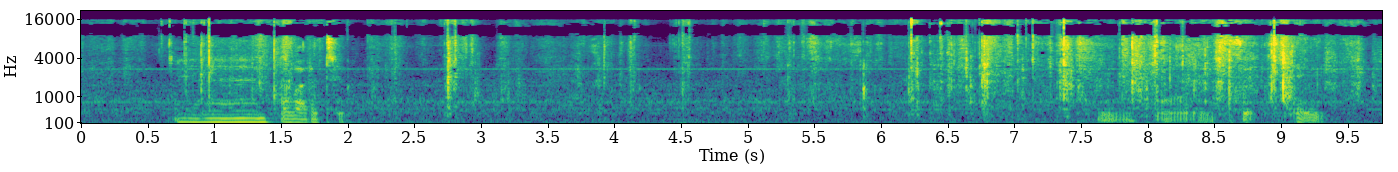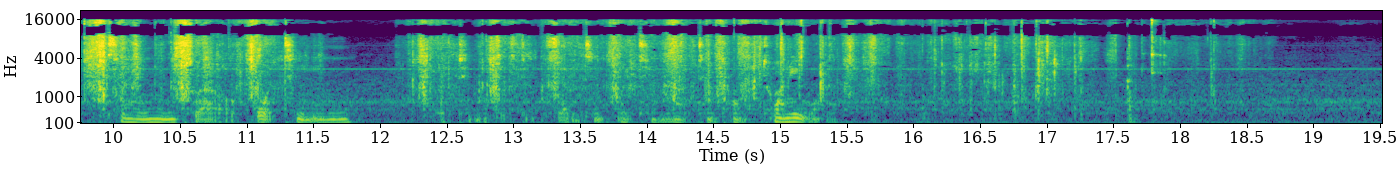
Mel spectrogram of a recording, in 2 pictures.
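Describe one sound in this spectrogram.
Paper banknotes rustle and crinkle as they are counted by hand.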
